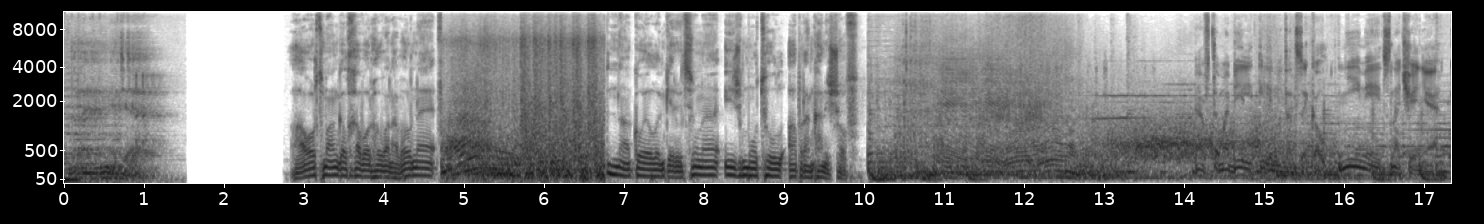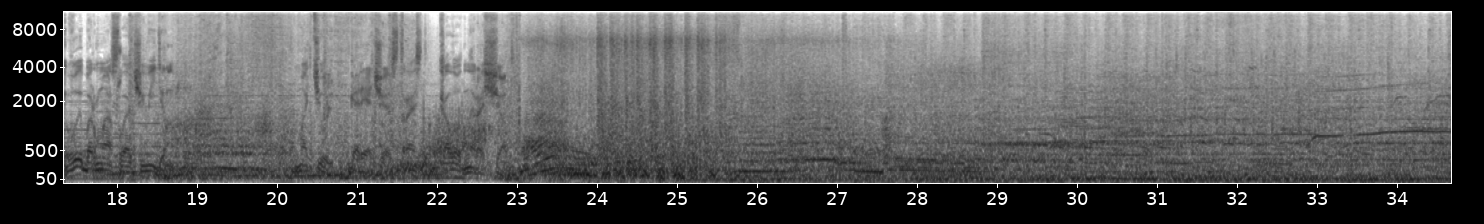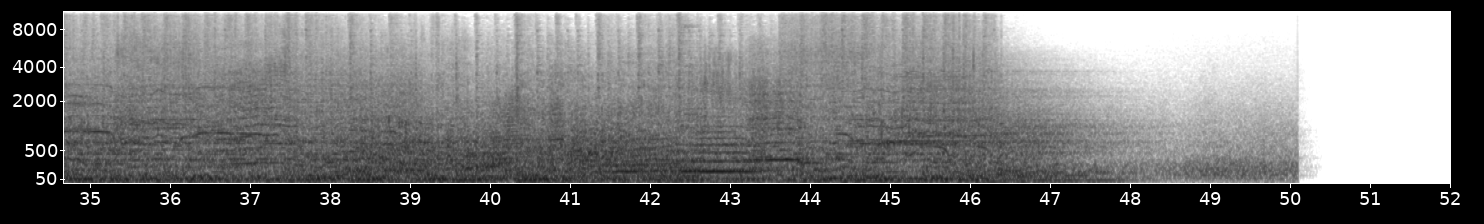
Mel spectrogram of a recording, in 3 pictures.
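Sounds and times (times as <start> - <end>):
race car engines revving: 4.7 - 6.6, 10.4 - 12.8, 18.6 - 20.9, 22.8 - 46.2
low rumbling noise: 18.5 - 50.1.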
